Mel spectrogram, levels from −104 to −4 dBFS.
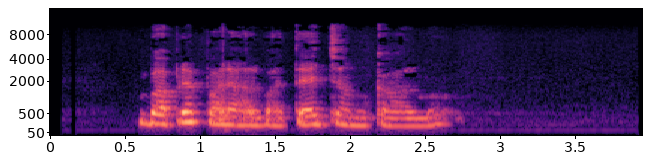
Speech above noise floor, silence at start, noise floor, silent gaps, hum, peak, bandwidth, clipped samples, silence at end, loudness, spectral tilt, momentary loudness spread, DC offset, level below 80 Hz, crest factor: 45 dB; 0.6 s; -73 dBFS; none; none; -10 dBFS; 11 kHz; under 0.1%; 1.3 s; -29 LUFS; -6 dB/octave; 11 LU; under 0.1%; -84 dBFS; 22 dB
